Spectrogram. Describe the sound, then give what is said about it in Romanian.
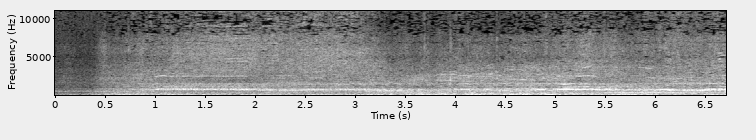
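A dense, sustained roar of football fans, including Steaua supporters, chanting together in stadium stands, recorded on a phone from the VIP stand; a loud massed wall of voices with a steady sung tone running through it for the whole stretch. “Sigur, eu filmam și galeria, dar se vedeau și băieții ăștia.”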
